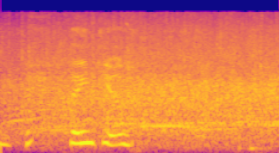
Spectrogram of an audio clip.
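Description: A woman speaks with emotion into a microphone.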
